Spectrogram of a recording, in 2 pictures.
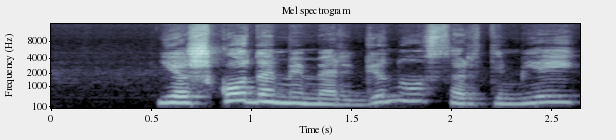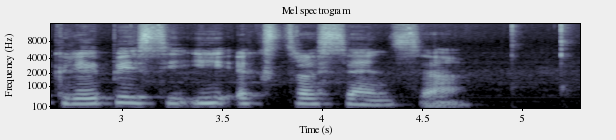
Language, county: Lithuanian, Marijampolė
